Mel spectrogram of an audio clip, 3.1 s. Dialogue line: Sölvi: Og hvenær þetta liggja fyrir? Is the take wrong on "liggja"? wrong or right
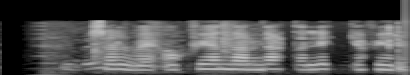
right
